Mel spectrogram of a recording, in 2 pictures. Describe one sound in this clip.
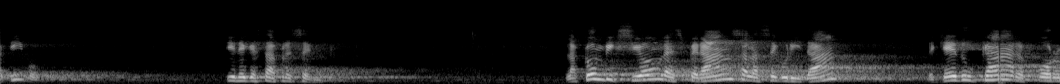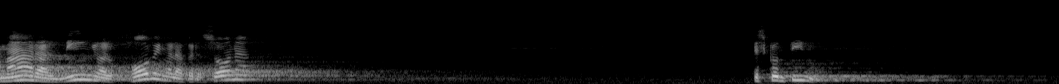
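A middle-aged man speaks slowly and solemnly through a microphone, echoing in a large reverberant hall.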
